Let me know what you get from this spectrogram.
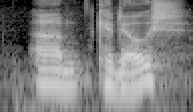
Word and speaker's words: kadosh: Kadosh.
